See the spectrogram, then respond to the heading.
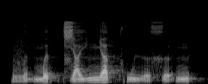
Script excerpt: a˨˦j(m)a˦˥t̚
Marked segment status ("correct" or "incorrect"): incorrect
